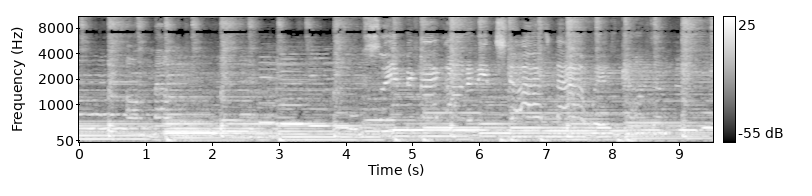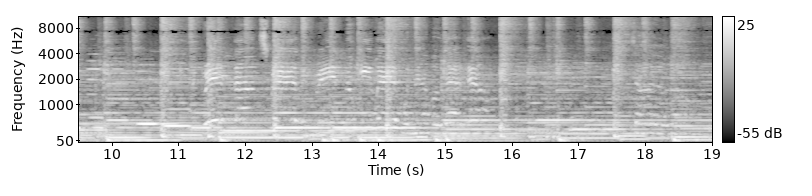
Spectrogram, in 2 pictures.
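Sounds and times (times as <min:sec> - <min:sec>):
pitch-bending lead guitar line: 0:00.0 - 0:19.0
rock band playing live: 0:00.0 - 0:19.0.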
